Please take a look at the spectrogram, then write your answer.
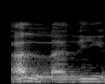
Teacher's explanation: Ketika tasdid, pokoknya ketika tasdid itu harus dinaikkan sedikit suara. Kayak ada tekanan gitu ya.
